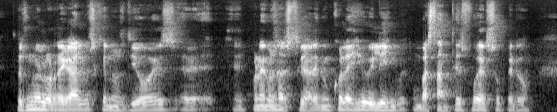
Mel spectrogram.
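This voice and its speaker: Very fast, somewhat breathy speech from a man, fairly low in pitch, with monotone, flat intonation. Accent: Antioquian. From Colombia, Medellín (Antioquia). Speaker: business leader. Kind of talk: interview conversation.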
